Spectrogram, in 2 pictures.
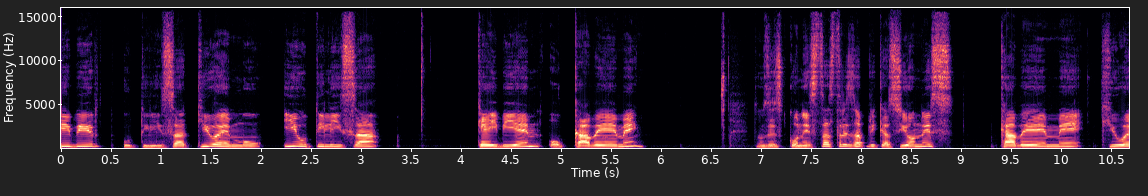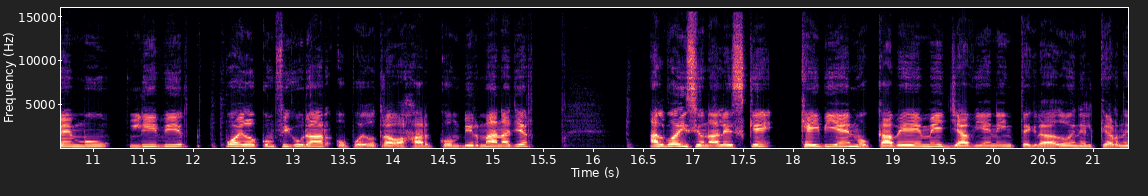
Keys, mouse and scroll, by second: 1.3 click, 2.5 click, 10.1 click, 11.2 click, 12.7 click, 16.5 click.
